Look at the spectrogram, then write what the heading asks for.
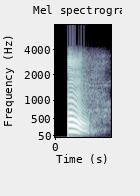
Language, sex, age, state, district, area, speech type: Manipuri, male, 45-60, Manipur, Kakching, rural, conversation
